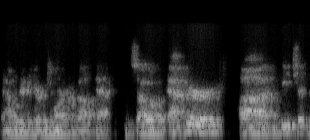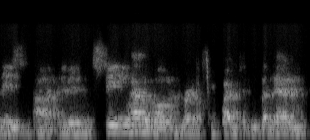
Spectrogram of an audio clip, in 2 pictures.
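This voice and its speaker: A man introducing panel speakers at a conference, halting with many fillers and restarts. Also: mid-range voice. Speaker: session moderator. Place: conference room. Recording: echoey hall from far off, dull sound.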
